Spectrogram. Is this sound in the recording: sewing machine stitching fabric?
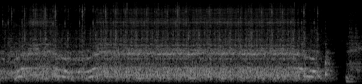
yes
